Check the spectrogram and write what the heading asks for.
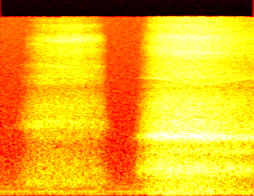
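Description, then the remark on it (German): Two deep, airy breaths taken consciously into the belly with eyes closed during a breathing exercise: a long inhale, a brief pause, then a longer, louder exhale with a breathy hiss. No one speaks. “Atme tief bis in den Bauch hinein und atme tief wieder aus.”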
